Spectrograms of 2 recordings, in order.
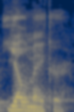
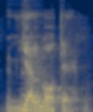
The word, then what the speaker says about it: Hjelmåker: how do you pronounce that second name? In English, it's turned into Hjelmåker. Yeah. Do you yell? I don't yell much. So that is not a proper representation of who you are. Not quite, no. Wouldn't say so. But how do you say it in Swedish? Hjelmåker. Hjelmåker. Oh, there you go. Hjelmåker. Yeah, exactly.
